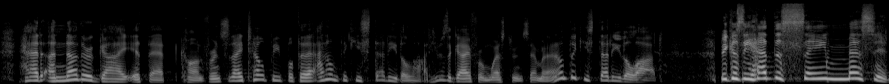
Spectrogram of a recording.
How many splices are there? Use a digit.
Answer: 0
